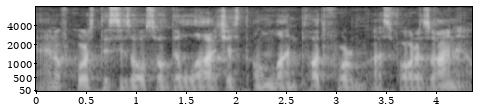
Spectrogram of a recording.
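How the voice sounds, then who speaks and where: A man's very deep, low voice with a Latvian accent. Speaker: business presenter. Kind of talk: sales pitch. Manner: halting, many filler sounds.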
